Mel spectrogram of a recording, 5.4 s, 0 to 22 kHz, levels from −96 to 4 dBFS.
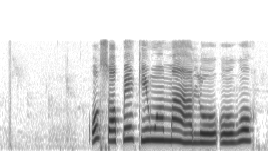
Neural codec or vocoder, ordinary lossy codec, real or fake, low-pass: none; none; real; 7.2 kHz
